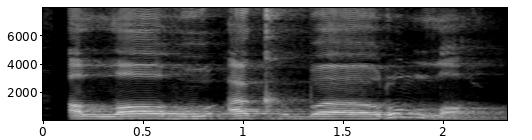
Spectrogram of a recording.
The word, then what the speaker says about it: Allahu Akbar: Nah, kalau dibaca wasol seharusnya roknya itu didomah. Roknya didomah masuk ke dalam lafaz Allah. Allahu Akbar begitu. Allahu Akbarullah, barullah.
